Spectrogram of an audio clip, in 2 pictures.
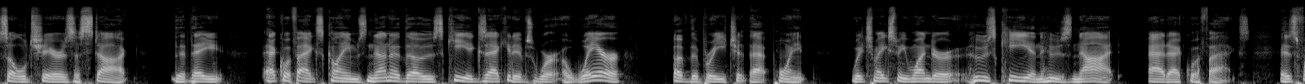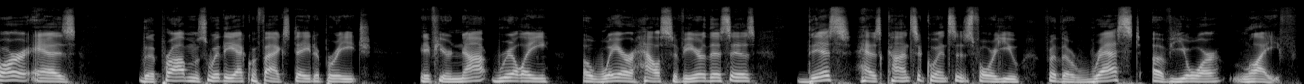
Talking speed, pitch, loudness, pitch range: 145 wpm, 140 Hz, -20 LUFS, 125-155 Hz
